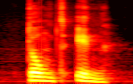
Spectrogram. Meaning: inflection of intomen: 1. second/third-person singular present indicative 2. plural imperative
- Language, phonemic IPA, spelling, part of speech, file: Dutch, /ˈtomt ˈɪn/, toomt in, verb, Nl-toomt in.ogg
